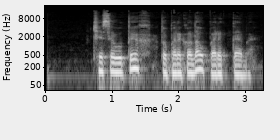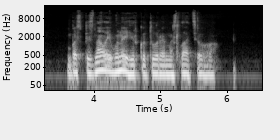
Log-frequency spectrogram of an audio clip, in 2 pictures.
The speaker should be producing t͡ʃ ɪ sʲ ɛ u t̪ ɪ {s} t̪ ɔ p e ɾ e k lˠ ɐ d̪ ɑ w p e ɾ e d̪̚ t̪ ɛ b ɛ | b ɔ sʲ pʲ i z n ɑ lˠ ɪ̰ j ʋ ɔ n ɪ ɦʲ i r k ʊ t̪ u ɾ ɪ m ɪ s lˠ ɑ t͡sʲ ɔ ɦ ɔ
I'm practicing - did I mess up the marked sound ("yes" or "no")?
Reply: yes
